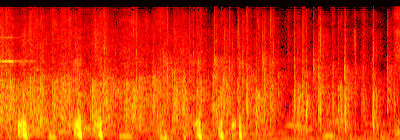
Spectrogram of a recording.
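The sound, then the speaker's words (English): A church audience claps hands together during a sermon, a series of scattered claps and light applause that rises in short bursts over about four seconds, fairly faint throughout. “Would you give the Lord a hand clap and let him know you're here?”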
